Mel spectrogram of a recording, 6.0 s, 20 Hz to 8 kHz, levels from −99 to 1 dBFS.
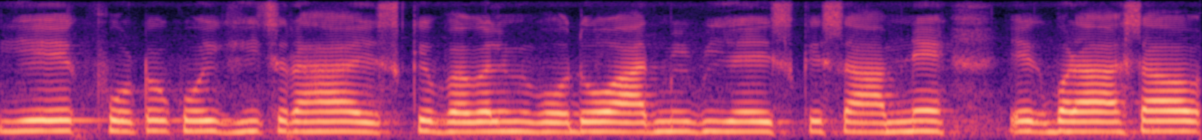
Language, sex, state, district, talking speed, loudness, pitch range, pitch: Hindi, male, Bihar, West Champaran, 200 wpm, -15 LUFS, 205-215 Hz, 210 Hz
